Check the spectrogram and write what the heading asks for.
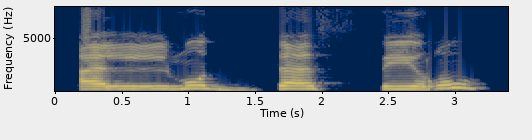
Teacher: اس کا نام بالکل بھی ایسے نہیں لینا، دال کے اوپر بھی تشدید ہے اور فا کے اوپر بھی تشدید ہے، اسی لیے پہلے دال پر سختی کرنی ہے پھر سا پر سختی کرنی ہے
